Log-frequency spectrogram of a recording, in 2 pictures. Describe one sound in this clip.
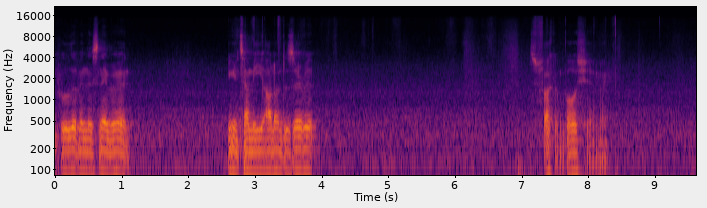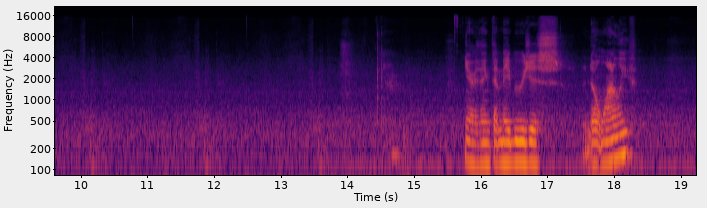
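A young man speaks quietly and calmly, close by.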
